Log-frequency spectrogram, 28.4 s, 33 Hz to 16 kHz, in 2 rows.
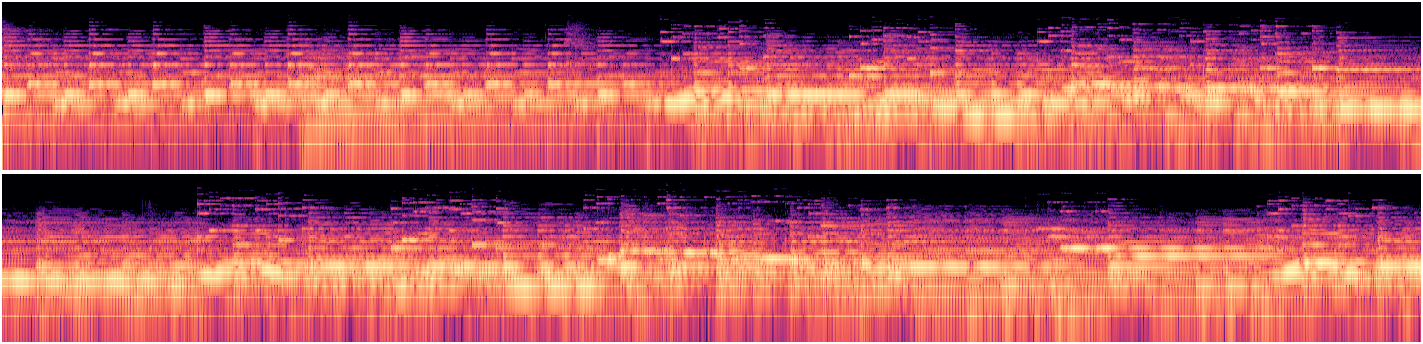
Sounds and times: Marimba, xylophone: 0.0 - 28.3
Piano: 0.0 - 28.3
Vibraphone: 0.0 - 28.3.

